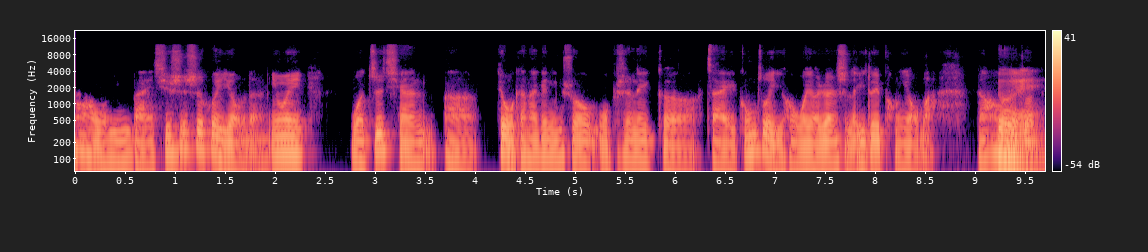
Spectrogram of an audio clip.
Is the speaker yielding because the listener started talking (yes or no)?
no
